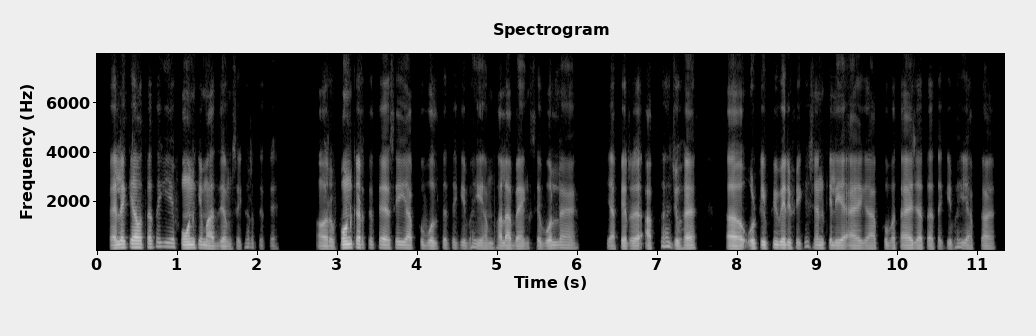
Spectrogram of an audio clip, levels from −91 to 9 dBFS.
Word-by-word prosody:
पहले 110 +4 +6
क्या 135 +1 +6
होता 135 0 +6
था 165 - -8
कि, 160 0 -7
ये 155 - -2
फ़ोन 120 -3 +5
के 120 - -3
माध्यम 90 -4 0
से - - -13
करते 145 -1 -16
थे 90 0 -19 0.6
और 90 0 +1
फ़ोन 125 +8 +7
करते 125 -1 +1
थे 120 +1 -5
ऐसे 105 +3 -4
ही 115 - +1
आपको 110 +1 -8
बोलते 100 +1 -4
थे, 105 +2 -13
कि 105 -1 -8
भई 100 0 -6
हम 100 0 -6
फलाँ 100 +1 0
बैंक 95 0 -3
से 95 - -8
बोल 105 +3 -1
रहे 110 - -3
हैं। 105 -1 -8 0.4
या - - -2
फ़िर 95 -1 -2
आपका 100 - -4
जो 95 - -3
है 105 +2 +4 0.4
अ, 95 - +3
ओटीपी 105 +5 +2
वेरिफ़िकेशन 115 +3 0
के 110 - -3
लिए 105 0 +1
आएगा 100 -1 -2
आपको 105 +3 -8
बताया 105 0 -1
जाता 100 -1 -3
था 100 - -13
कि 100 0 -10
भाई 140 -7 -8
आपका 95 -1 -7
105 Hz, 255 wpm, -26 LUFS, 100-115 Hz, 0.6 s, फ़ोन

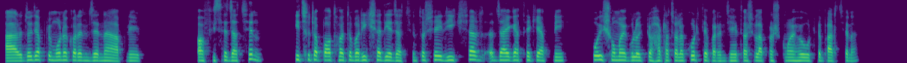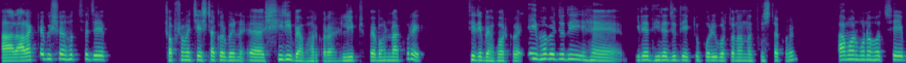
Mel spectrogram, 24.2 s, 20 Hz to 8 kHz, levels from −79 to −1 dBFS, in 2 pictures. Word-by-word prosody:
আর 140 - +5
যদি 175 +1 +2
আপনি 180 +1 -4
মনে 175 +1 +3
করেন 165 -2 +2
যে, 155 - +3
না, 150 - +2
আপনি 145 +3 -7 1.0
অফিসে 155 +3 -4
যাচ্ছেন, 155 +9 +1 0.5
কিছুটা 195 0 +1
পথ 175 -1 +4
হয়তোবা 170 0 +2
রিক্সা 175 +1 +1
দিয়ে 165 -2 +2
যাচ্ছেন। 150 +2 -4
তো - - +2
সেই 185 -1 +3
রিকশার 180 +3 +1 0.2
আ - - 0
জায়গা 170 0 +4
থেকে 170 0 0
আপনি 160 0 -5 0.5
ওই 190 0 +5
সময়গুলো 170 -2 +2
একটু 155 +2 -1
হাঁটাচলা 155 0 0
করতে 185 -3 +1
পারেন। 140 -1 -2
যেহেতু 150 0 -2
আসলে 150 0 0
আপনার 145 +1 -6
সময় 150 0 -1
হয়ে 150 0 +2
উঠতে 145 +2 -4
পারছে 140 +2 -1
না। 135 - -9 0.8
আর 145 0 +4
আরেকটা 175 +5 +3
বিষয় 225 0 +2
হচ্ছে 215 +1 -6
যে 195 - +6 0.9
সবসময় 180 -2 +1
চেষ্টা 180 0 +3
করবেন 165 -1 +3 0.2
অ্যা 160 -2 +4 0.2
সিঁড়ি 205 0 +2
ব্যবহার 140 -2 0
করা। 135 0 +1 0.2
লিফট 165 +2 -1
ব্যবহার 160 0 +2
না - - +3
করে 235 -1 +1 0.7
সিঁড়ি 185 -4 +3
ব্যবহার 145 -1 0
করা। 150 - +1 0.2
এইভাবে 230 0 +4
যদি 220 -1 +1 0.2
হ্যাঁ, 155 -4 0 0.3
ধীরে, 180 +1 +1
ধীরে 175 0 +3
যদি 175 0 0
একটু 170 +2 -7
পরিবর্তন 160 0 +1
আনার 150 -1 -4
চেষ্টা 160 +2 -1
করেন, 175 +5 -3 0.6
আমার 205 +1 +3
মনে 195 0 +2
হচ্ছে 190 +1 -1
165 Hz, 175 wpm, -23 LUFS, 155-185 Hz, 1.0 s, যে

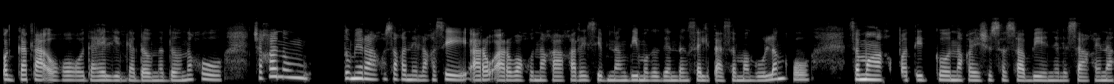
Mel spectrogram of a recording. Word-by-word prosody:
pagkatao 225 -1 +2
ko 200 +1 -3 0.2
dahil 195 0 0
'yon 185 - -11
nga 185 - -2
down 180 0 -1
na 185 - -5
down 190 +3 -1
ako. 225 -3 -1 0.3
Tsaka 370 +6 +3
no'ng 315 -6 0 0.3
tumira 270 -4 +6
ako 250 - -13
sa 240 -1 -4
kanila 210 -2 0
kasi 210 +1 +1
araw-araw 200 -2 +2
akong 195 0 -6
nakaka-receive 195 +1 -2
ng 190 -1 -1
'di 200 +1 0
magagandang 185 0 -2
salita 190 0 -1
sa 185 +1 -5
magulang 185 +8 0
ko, 110 - -2 0.4
sa - - +4
mga 225 -2 +8
kapatid 195 0 -4
ko 200 -1 0
na 195 - +1
kesyo 195 +1 -3
sasabihin 185 -1 -1
nila 185 0 -4
sa 180 -1 -4
akin 185 0 -3
195 Hz, 195 wpm, -25 LUFS, 185-220 Hz, 0.4 s, mga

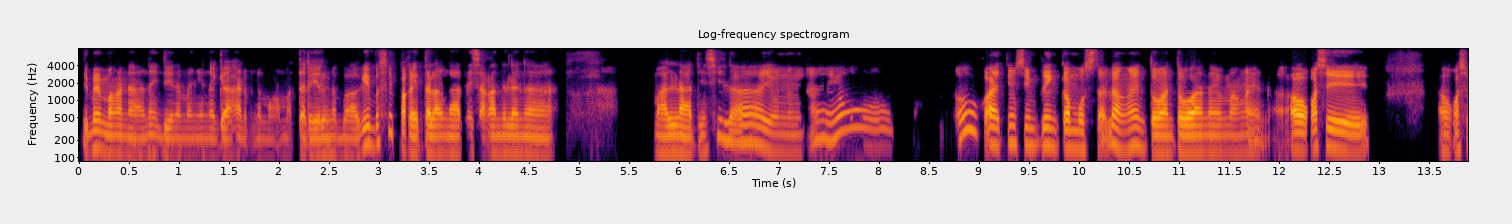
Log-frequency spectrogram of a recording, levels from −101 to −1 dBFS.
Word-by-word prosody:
'di - - -11
ba 150 - +4
yung 130 - -2
mga 120 0 +1
nanay 110 +2 -4
hindi 115 -1 -5
naman 110 0 -10
yun 110 0 -11
naghahanap 110 +1 -2
na 105 - -14
mga 105 0 -14
materyal 110 0 -3
na 115 - -9
bagay, 110 +11 -1
basta 185 +8 -6
ipakita 120 - +3
lang 120 0 +3
natin 115 +1 -2
sa - - -2
kanila 120 0 0
na, 115 0 -3 1.2
mahal 120 +1 +1
natin 120 +1 +1
sila, 190 - -1
yung, 125 -2 -8
ah, 215 -1 -7
yung 280 +7 -3 1.0
oo 305 -1 -1
kahit 175 -9 +5
yung 180 - -3
simpleng 170 -1 0
kamusta 150 -1 +1
lang, 155 -5 +3
ayon 165 -2 +1
tuwang-tuwa 120 -1 +5
na 120 0 -2
yung 120 - -6
mga 120 +1 -4
yun. - - -14
Ako 135 0 +5
kasi 155 +1 +3 1.1
ako - - -2
kasi - - -4
125 Hz, 185 wpm, -25 LUFS, 115-155 Hz, 1.2 s, kahit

